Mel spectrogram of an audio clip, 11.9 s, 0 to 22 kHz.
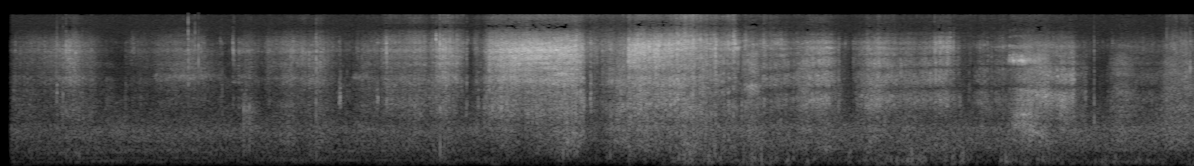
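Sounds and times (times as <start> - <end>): skis scraping on snow: 0.2 - 11.9
wind on microphone: 3.9 - 11.9.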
